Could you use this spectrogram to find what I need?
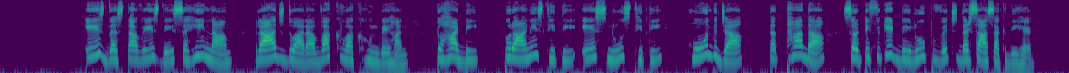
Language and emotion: Punjabi, neutral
